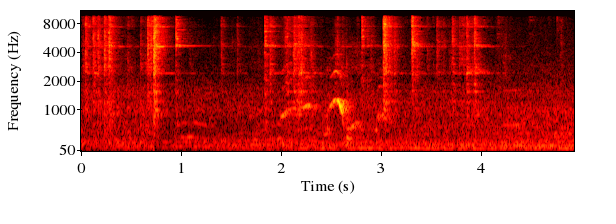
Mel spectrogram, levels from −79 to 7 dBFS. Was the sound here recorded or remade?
recorded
